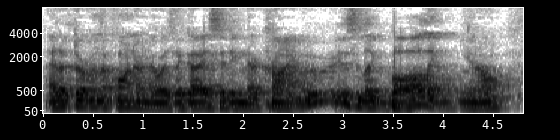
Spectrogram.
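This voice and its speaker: A man's voice: lowish voice, lively intonation, a little fast, roomy sound, lo-fi sound. A man giving an informal spiritual talk at an ashram, chatting and joking as he tells stories. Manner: conversational, joking, tells anecdotes with acted quotes. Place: ashram hall.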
